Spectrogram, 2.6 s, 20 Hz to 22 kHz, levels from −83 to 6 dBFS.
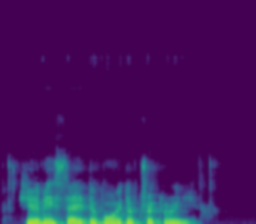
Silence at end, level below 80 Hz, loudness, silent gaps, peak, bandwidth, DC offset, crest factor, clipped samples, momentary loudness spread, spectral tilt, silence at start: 0.6 s; -56 dBFS; -15 LUFS; none; -2 dBFS; 6.8 kHz; under 0.1%; 14 dB; under 0.1%; 5 LU; -7.5 dB/octave; 0.2 s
